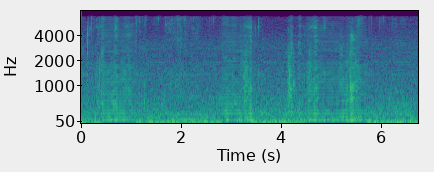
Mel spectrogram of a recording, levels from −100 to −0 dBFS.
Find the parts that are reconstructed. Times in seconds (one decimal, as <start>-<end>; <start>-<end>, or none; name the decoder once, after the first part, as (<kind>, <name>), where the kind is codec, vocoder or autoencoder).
0.4-1.1 (vocoder, HiFi-GAN); 2.8-3.4; 4.5-5.7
